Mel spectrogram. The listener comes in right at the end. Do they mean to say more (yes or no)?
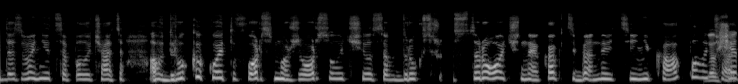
yes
